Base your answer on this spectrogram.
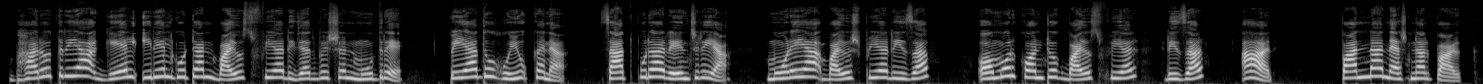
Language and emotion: Santali, neutral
